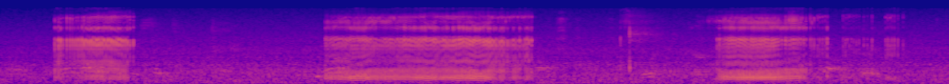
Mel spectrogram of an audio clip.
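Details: Three loud, harsh, rattling snores with long pauses from a sleeping cat with noisy breathing due to a condition he had as a newborn, now said to be fine: snoring.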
